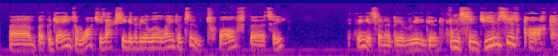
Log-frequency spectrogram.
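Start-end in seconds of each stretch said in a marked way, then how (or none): 6.7-8.2 high, put-on Geordie Newcastle accent. Previewing a weekend football match, naming the stadium in a Newcastle accent. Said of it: "That's my Newcastle accent".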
